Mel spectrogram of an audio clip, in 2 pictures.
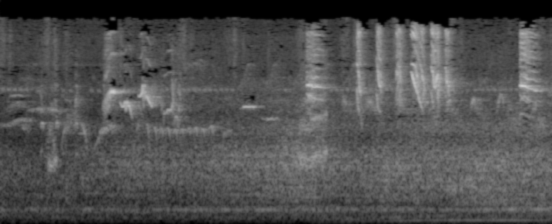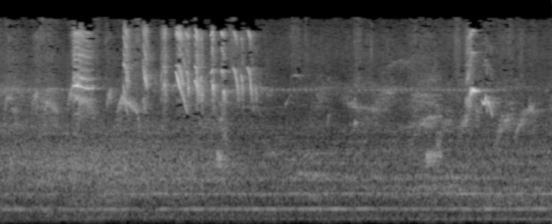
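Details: Wild-caught adult Oriental magpie-robin, caged for three seasons, singing in the morning: varied bright whistled and chirped phrases in bursts, some high and sharp, over a low steady hum.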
